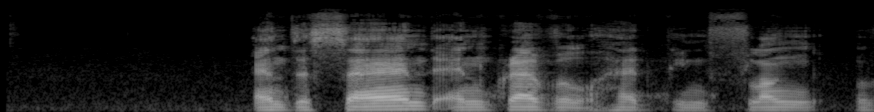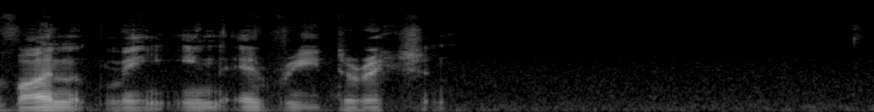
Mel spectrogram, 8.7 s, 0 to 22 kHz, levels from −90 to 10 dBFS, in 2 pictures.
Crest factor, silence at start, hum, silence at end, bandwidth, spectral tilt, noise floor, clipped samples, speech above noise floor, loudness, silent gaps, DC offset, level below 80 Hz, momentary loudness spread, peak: 24 dB; 1.25 s; none; 2.25 s; 14 kHz; -4.5 dB/octave; -69 dBFS; under 0.1%; 38 dB; -31 LUFS; none; under 0.1%; -64 dBFS; 17 LU; -10 dBFS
